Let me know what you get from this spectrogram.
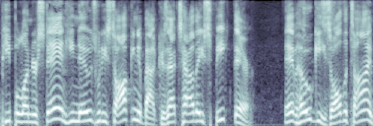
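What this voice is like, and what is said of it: Pennsylvania accent. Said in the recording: “your Pennsylvania accent ... my Pennsylvania accent”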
